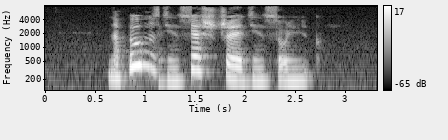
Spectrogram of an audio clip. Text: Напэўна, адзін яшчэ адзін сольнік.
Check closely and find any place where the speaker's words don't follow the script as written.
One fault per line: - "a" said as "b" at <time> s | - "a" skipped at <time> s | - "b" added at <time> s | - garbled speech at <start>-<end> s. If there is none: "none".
none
